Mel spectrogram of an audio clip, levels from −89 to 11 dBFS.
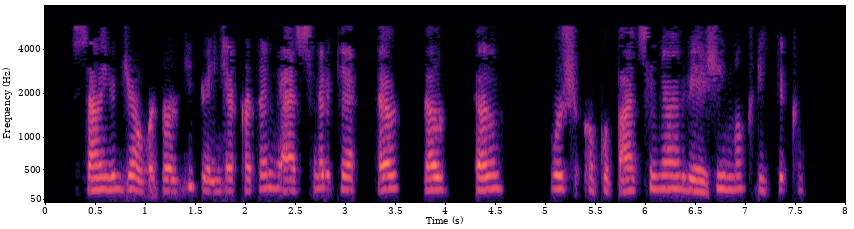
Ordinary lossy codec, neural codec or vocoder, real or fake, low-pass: MP3, 24 kbps; codec, 16 kHz, 1 kbps, FreqCodec, smaller model; fake; 7.2 kHz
